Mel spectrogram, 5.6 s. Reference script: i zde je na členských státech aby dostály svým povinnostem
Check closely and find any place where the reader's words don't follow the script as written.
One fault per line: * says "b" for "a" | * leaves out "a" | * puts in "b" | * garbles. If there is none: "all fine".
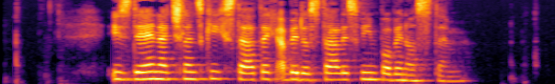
all fine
